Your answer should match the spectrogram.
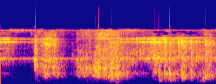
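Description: A telephone rings, its bell sounding as a steady, bright, rattling trill that keeps going for the whole stretch and dips briefly near the start.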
